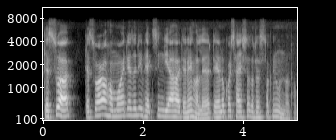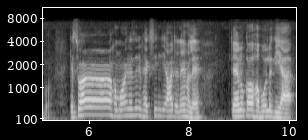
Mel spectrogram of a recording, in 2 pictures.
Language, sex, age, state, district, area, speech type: Assamese, male, 30-45, Assam, Majuli, urban, spontaneous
